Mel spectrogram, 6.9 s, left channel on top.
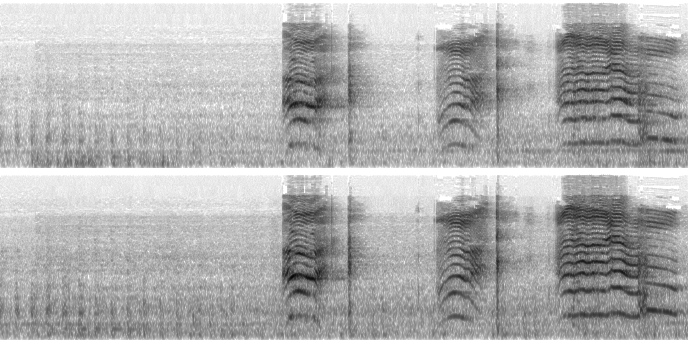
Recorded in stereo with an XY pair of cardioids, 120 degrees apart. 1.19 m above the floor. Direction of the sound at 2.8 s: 40° right.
